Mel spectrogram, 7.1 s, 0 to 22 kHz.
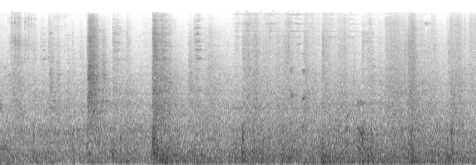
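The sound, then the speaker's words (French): Trans-Siberian train wheels clatter on the rails in a steady, rumbling rattle, recorded on the gangways between carriages during a 2015 journey, with a few sharper clicks of rail joints standing out over the continuous noise. “Le son du train sur les rails, on l'entend derrière nous, hein, c'est vous qui avez enregistré ce son du Transsibérien.”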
